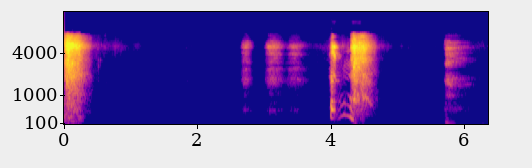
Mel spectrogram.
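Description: Two sharp, explosive sneezes with a quick inbreath before the second, plus faint rustling and sniffing between them.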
